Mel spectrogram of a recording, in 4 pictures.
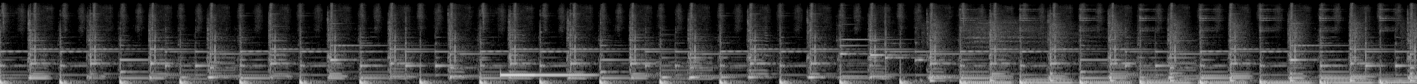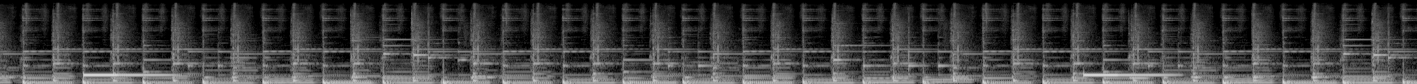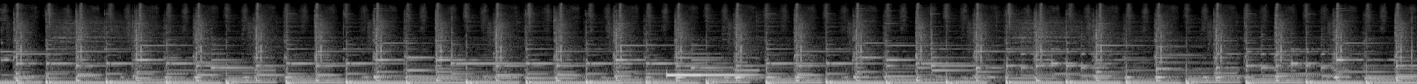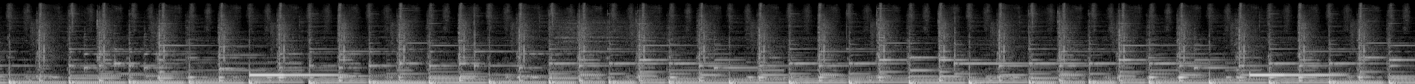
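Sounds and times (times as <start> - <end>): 
cheerful background music: 0.0 - 56.6.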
